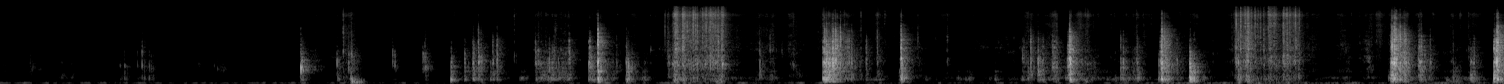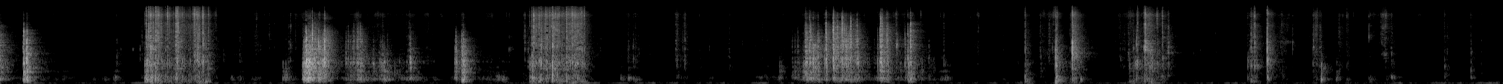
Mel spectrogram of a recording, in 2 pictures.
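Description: A deck of tarot cards being shuffled by hand: a run of short rustling bursts of card against card, starting about three seconds in and repeating irregularly until near the end.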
